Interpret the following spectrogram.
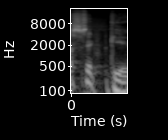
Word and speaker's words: Secchi: Sí, se pronuncia Secchi, sí, porque es italiano.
